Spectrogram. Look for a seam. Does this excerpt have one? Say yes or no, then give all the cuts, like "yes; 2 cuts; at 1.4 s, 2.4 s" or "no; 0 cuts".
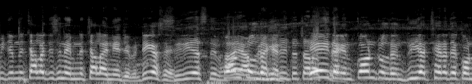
no; 0 cuts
